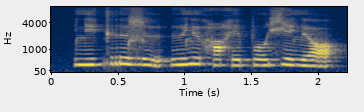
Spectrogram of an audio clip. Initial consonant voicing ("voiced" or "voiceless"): voiced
